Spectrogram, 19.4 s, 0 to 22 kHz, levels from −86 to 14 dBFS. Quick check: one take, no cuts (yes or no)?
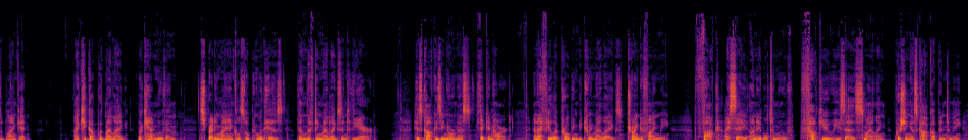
no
